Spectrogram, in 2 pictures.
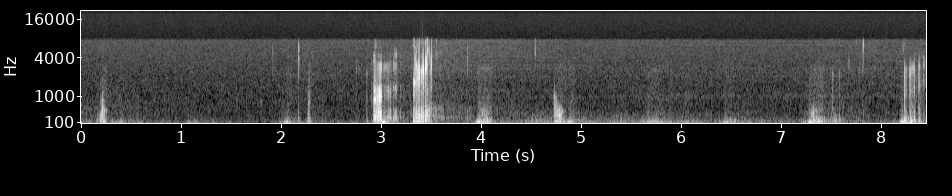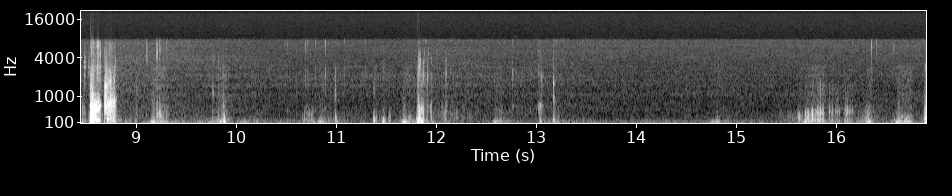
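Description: Irregular low gurgles and rumbles in a quiet room, ordinary stomach growling from an empty stomach.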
